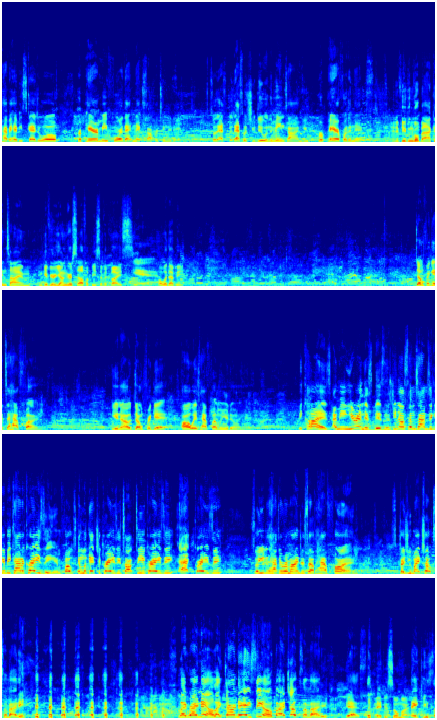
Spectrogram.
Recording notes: Live from the red carpet of the 2023 Canadian Screen Awards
